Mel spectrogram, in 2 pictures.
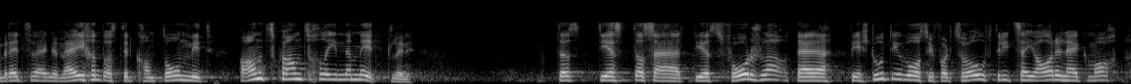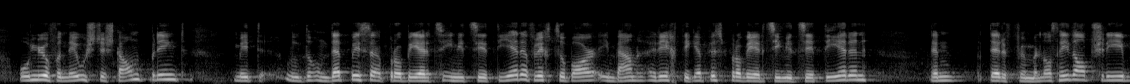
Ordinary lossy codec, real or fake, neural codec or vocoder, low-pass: MP3, 64 kbps; fake; codec, 24 kHz, 0.9 kbps, WavTokenizer, medium speech release version 2; 7.2 kHz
